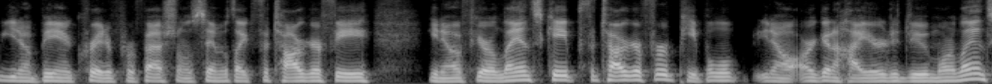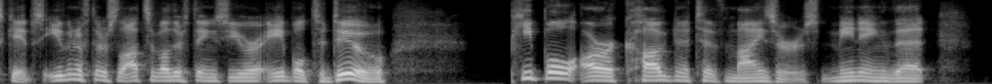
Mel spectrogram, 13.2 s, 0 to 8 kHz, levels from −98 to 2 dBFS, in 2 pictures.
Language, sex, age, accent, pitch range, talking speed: English, male, 30-49, American, 115-145 Hz, 205 wpm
